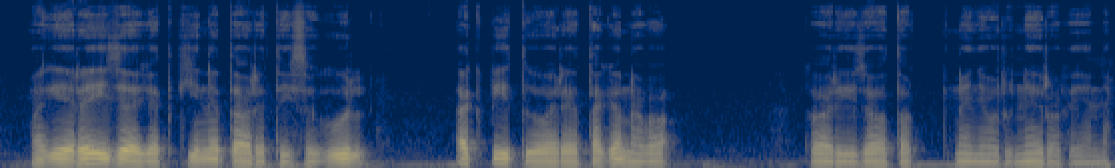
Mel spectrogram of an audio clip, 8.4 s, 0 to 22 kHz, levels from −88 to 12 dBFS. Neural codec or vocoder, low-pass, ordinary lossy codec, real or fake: none; none; none; real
